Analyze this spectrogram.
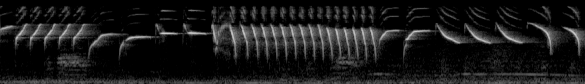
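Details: Belgian canary singing to invite other canaries to join in: quick repeated high whistled notes, a fast buzzy rattling trill in the middle, then slower descending sweeping whistles.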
